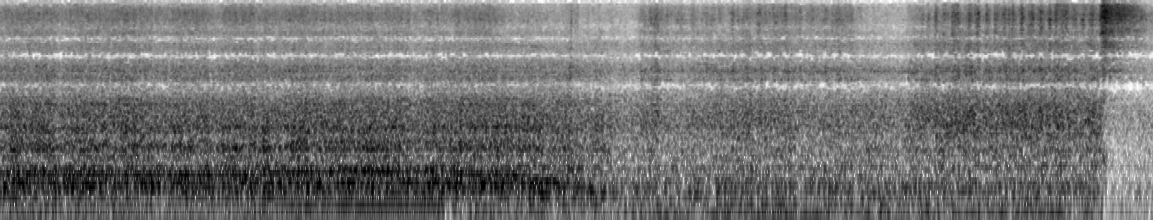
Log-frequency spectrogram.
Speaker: And you have to wait for the noise that makes outside, like psh. So when the governor of the air compressor starts to snap the air compressor, is when you're gonna hear that noise, okay?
